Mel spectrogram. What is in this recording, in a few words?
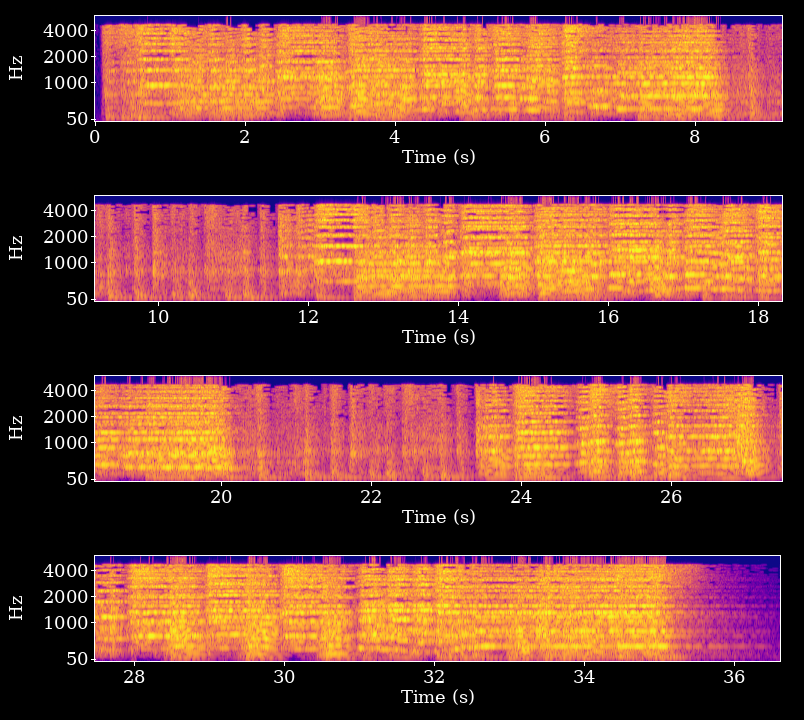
Fight Song - Fanfare; Texas Longhorns; The Eyes Of Texas; NCAAF Football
